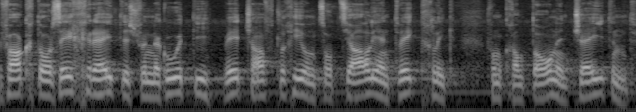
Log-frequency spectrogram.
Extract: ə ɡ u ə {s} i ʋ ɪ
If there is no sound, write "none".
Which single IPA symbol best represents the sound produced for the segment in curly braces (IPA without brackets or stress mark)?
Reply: t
